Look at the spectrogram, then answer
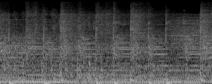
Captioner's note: helicopter whirring; upbeat music continues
